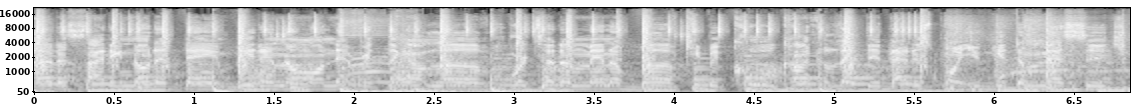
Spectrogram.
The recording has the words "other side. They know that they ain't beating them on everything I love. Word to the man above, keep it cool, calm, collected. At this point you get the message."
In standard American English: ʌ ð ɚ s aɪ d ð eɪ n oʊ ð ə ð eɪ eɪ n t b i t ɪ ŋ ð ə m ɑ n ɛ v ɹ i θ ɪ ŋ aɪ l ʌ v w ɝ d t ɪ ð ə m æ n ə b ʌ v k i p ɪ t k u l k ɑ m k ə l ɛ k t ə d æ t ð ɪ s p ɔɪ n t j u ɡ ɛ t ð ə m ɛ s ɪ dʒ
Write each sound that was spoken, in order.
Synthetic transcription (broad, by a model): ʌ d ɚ s aɪ d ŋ n oʊ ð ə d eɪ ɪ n b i t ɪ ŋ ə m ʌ n ɛ v ɹ i θ ɪ ŋ aɪ l ʌ v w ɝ t ɪ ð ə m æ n ə b ʌ v k i p ɪ t k u l k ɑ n k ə l ɛ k t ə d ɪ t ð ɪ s p ɔɪ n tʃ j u ɡ ɛ t ð ə m ɛ s ɪ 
